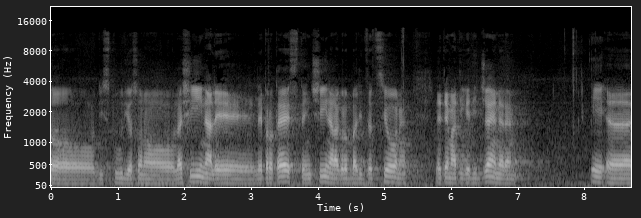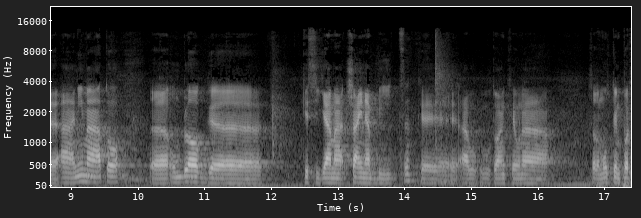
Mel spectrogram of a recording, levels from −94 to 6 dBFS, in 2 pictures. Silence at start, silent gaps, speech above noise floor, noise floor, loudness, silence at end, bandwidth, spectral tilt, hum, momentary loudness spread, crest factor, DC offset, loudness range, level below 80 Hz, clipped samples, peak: 0 s; none; 27 dB; -57 dBFS; -30 LUFS; 0 s; 13.5 kHz; -5.5 dB/octave; none; 13 LU; 22 dB; under 0.1%; 5 LU; -56 dBFS; under 0.1%; -10 dBFS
